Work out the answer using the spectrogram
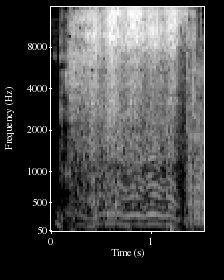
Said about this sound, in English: The dog has gas.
